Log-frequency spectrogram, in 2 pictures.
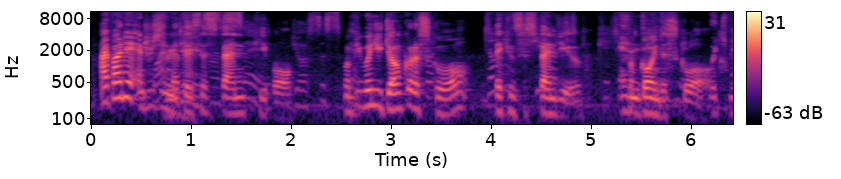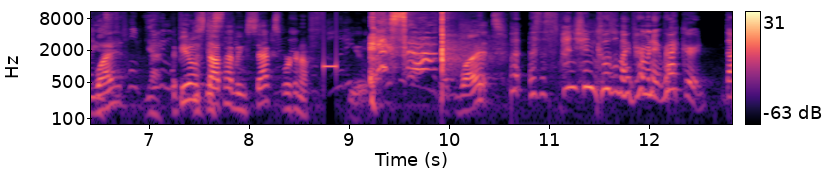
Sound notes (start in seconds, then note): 9.2 laughs and claps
